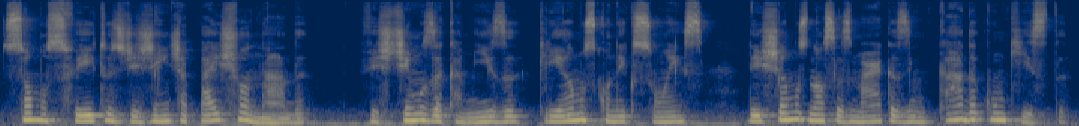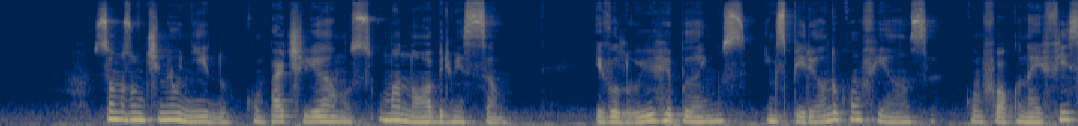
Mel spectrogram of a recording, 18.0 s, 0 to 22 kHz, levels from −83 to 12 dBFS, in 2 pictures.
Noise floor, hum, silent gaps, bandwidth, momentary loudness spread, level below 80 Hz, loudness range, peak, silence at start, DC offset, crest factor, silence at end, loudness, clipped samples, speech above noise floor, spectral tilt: -53 dBFS; none; none; over 20 kHz; 10 LU; -50 dBFS; 2 LU; -8 dBFS; 0.05 s; under 0.1%; 16 dB; 0 s; -23 LUFS; under 0.1%; 30 dB; -5 dB/octave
